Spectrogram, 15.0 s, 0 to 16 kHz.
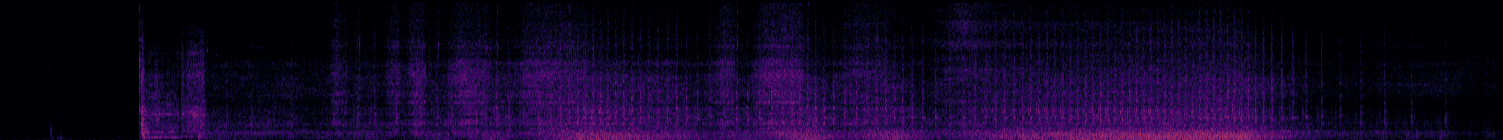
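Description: After a few faint clicks, the engine of a 1971 Ford F350 crew cab pickup, fitted with a used ignition coil, cranks and catches, then runs loud and rough with a knocking, rattling idle before shutting off.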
